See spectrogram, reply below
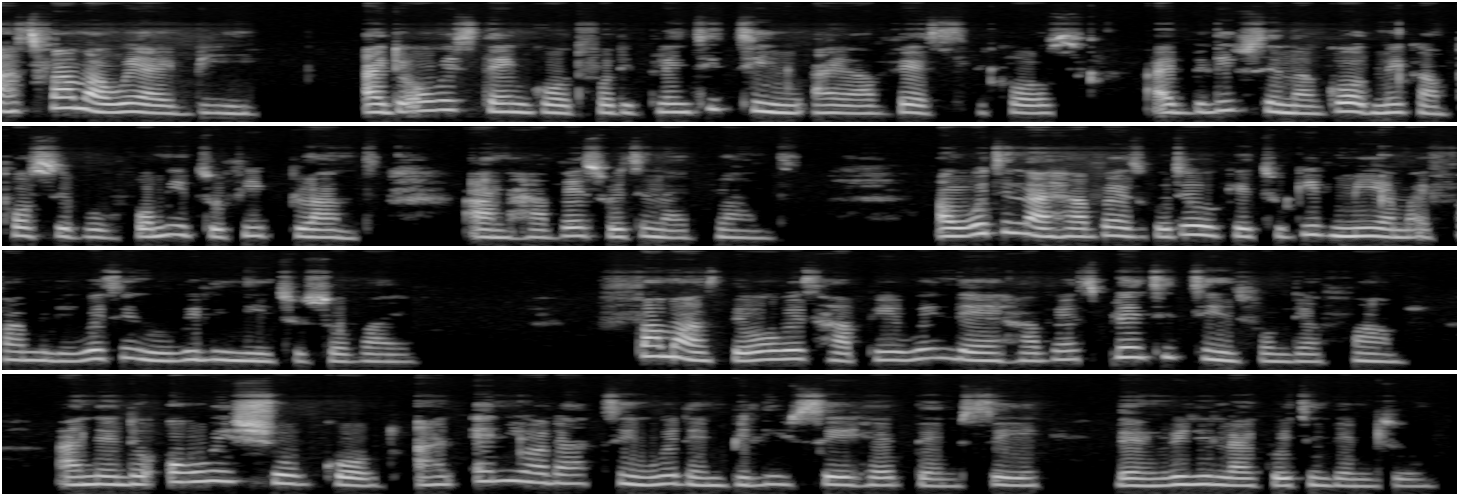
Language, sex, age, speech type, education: Nigerian Pidgin, female, 15-29, spontaneous, tertiary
